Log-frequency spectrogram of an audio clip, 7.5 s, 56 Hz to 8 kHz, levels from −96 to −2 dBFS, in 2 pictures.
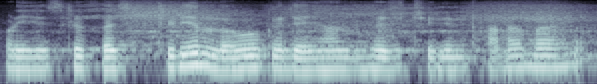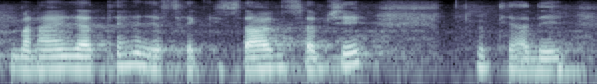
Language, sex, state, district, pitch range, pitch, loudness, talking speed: Hindi, male, Chandigarh, Chandigarh, 135-150 Hz, 140 Hz, -19 LUFS, 120 wpm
